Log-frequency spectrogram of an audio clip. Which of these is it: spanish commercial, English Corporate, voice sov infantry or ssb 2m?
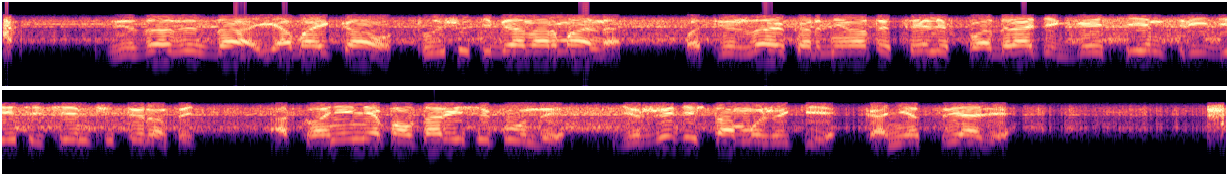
voice sov infantry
